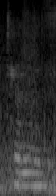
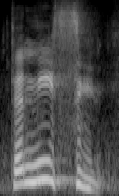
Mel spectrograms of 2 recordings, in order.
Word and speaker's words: Tennessee: So if I were to give a syllable stress to the first and second and then unstress the last, it would be, it's hard. Tennessee. You see how unnatural that sounds?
